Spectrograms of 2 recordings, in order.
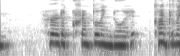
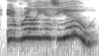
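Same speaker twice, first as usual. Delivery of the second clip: breathy gasped exclamation, higher and louder; gasped surprise; 7 semitones higher, 8 dB louder than usual. Acted. The boy gasping at Harry's portrait, amazed and breathless. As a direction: gasp it out in wonder. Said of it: "the boy gasped".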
